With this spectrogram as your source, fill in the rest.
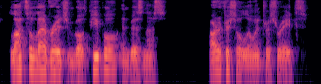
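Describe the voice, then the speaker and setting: Lively in intonation, a man talks at a fairly quick pace with a fairly low pitch. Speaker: business executive hosting a webinar. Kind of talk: presentation to webinar audience. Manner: fast.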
